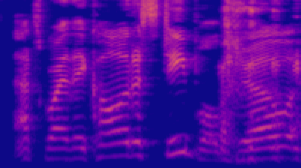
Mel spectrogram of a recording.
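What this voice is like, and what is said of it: Impression of Lowell's cadence. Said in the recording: “That was a very good Lowell impression. ... you had his cadence down to a T there.”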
